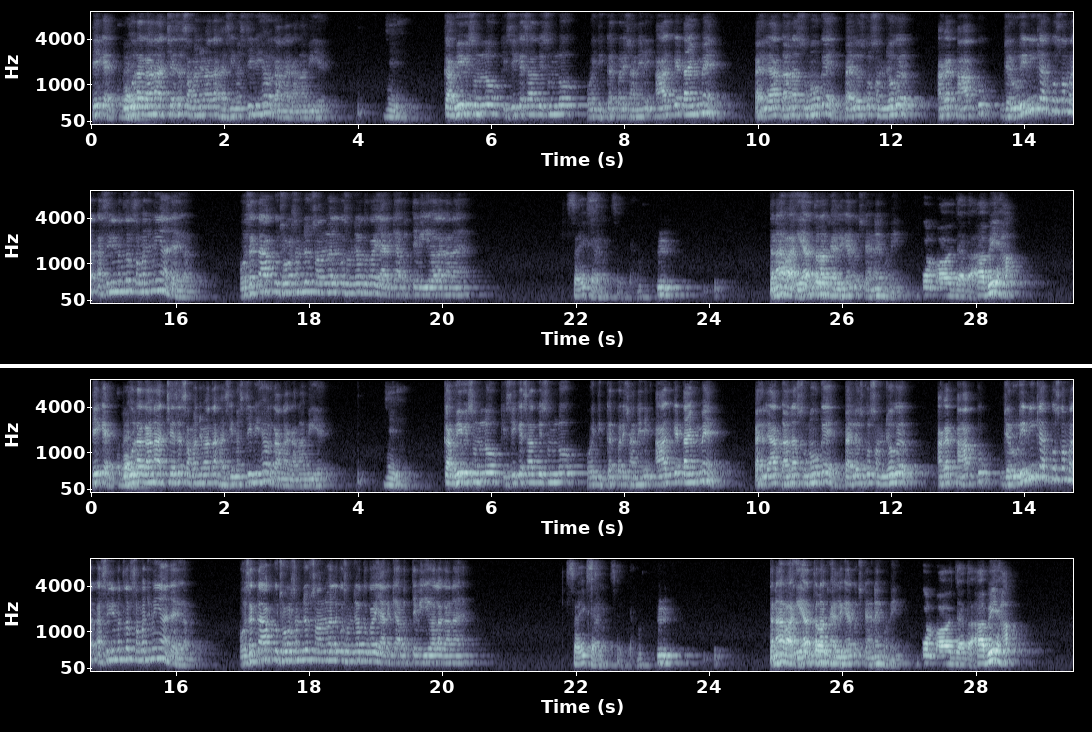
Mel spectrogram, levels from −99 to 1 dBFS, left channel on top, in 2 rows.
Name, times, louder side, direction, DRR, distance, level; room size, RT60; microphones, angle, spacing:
voice 1, 0.0-3.5 5.3-9.4 10.0-12.3 12.7-16.2 17.0-20.4 22.2-22.5 23.2-23.5 24.9-26.9, right 2 dB, 50° right, 3 dB, 1.2 m, -29 dB
voice 2, 4.4-4.7 21.9-22.4 25.6-25.8 27.2-28.5, right 4 dB, 80° right, 5 dB, 0.5 m, -25 dB
6.2 x 4.4 x 5.2 m, 0.69 s
head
